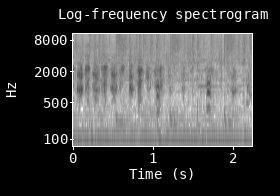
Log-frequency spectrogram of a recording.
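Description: A tamed dog in the Minecraft video game pants in quick rhythmic breaths, up close and moderately loud, with a few short whimpering yips mixed in over a steady low background hum.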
